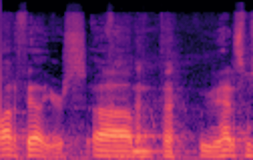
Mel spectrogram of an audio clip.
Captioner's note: laughing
